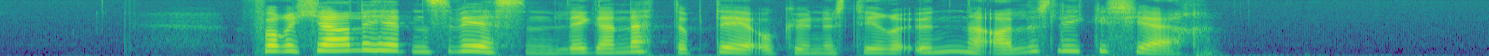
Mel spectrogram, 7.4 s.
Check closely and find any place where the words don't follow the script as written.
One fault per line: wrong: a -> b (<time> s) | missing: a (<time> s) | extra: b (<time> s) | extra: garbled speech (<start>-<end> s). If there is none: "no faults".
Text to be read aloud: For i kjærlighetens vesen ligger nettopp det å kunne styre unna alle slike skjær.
no faults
